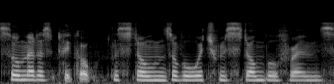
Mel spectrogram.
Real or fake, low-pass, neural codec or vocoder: fake; 7.2 kHz; autoencoder, 22.05 kHz, a latent of 192 numbers a frame, VITS, trained on many speakers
